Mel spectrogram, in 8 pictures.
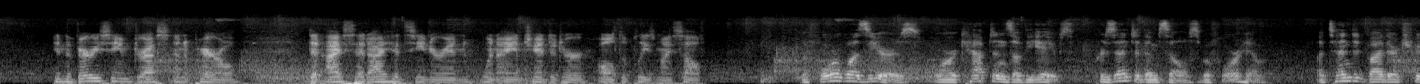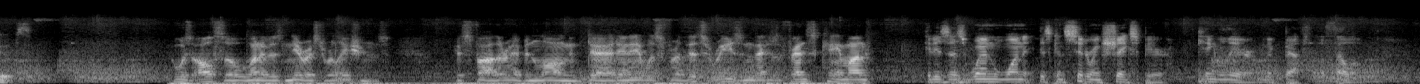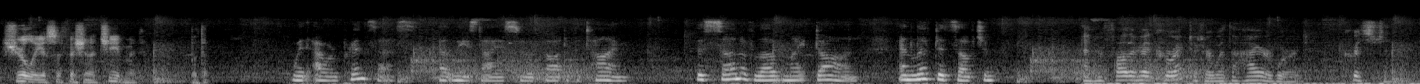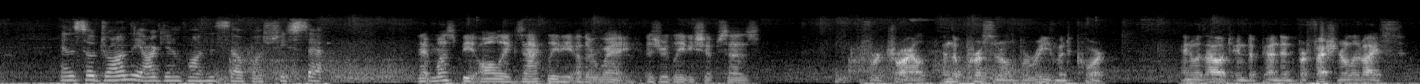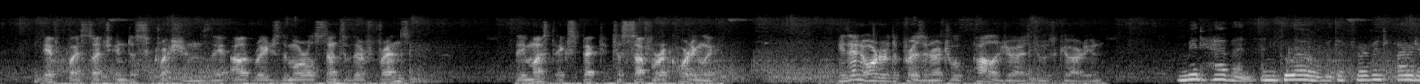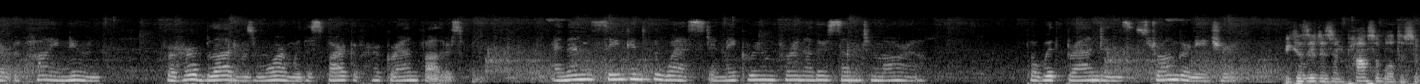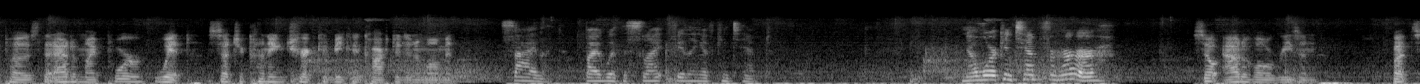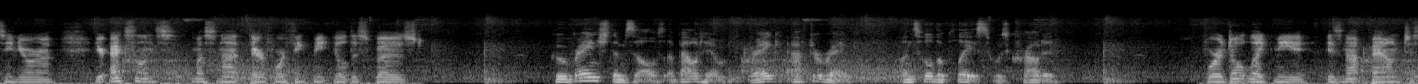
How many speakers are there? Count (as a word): six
